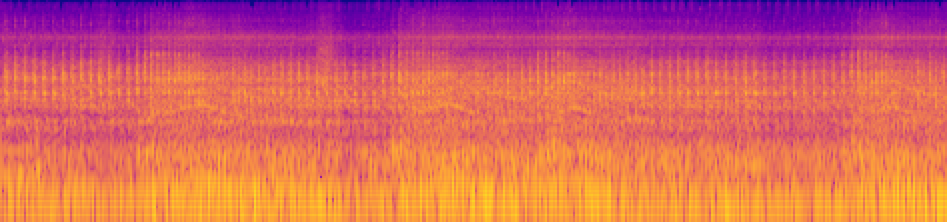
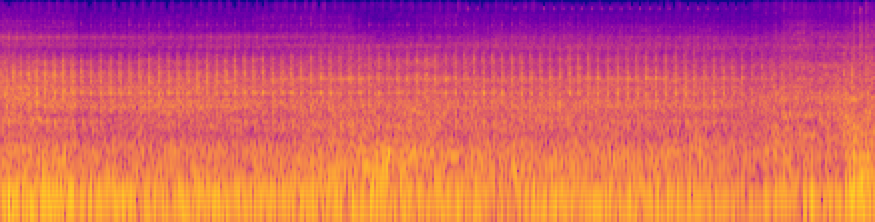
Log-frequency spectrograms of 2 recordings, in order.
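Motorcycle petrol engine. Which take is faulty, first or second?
first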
